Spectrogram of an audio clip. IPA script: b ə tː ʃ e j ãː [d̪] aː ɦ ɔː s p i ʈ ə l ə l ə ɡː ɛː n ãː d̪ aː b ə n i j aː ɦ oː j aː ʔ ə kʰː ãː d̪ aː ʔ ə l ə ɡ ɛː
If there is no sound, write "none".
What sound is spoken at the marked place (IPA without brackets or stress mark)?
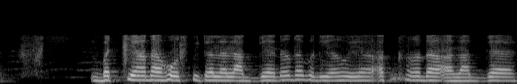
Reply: d̪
